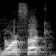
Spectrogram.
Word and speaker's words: Norfolk: Uh no, uh, before we went on break, we talked about Armed Forces Brewing out of Norfolk.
